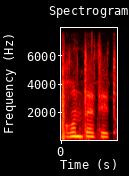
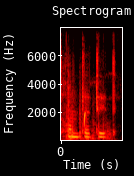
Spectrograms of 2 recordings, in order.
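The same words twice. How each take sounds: First: Said in the usual way. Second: Softer urgent hush; hushed repeat. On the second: Real, not acted. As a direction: drop to a hush while hiding. (chuchotement pressant)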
